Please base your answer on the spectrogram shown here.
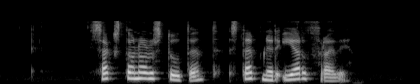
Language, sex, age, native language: Icelandic, female, 20-29, Icelandic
